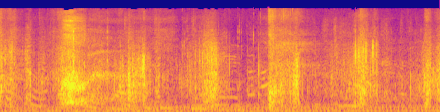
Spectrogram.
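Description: Footsteps crunching on a loose volcanic-gravel trail at a walking pace, with faint voices of other people in the background.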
